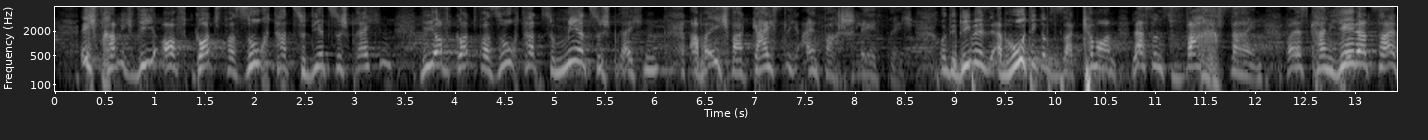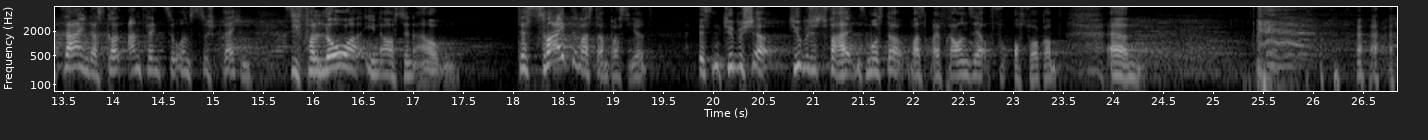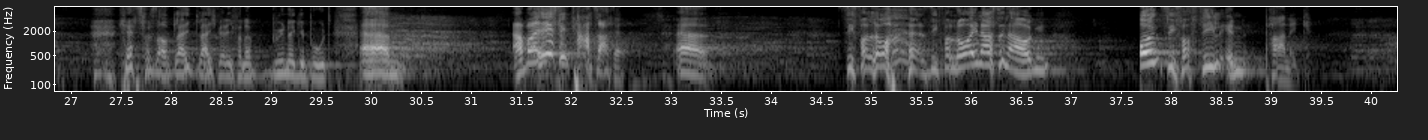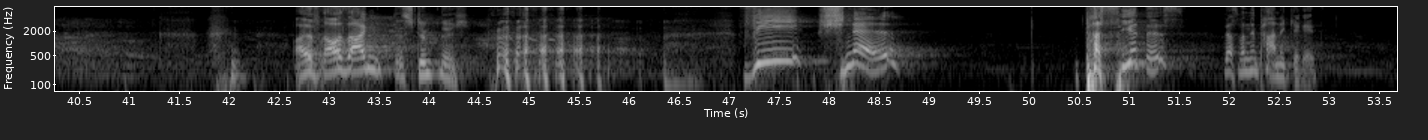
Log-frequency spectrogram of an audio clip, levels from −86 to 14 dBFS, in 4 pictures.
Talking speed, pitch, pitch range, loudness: 135 wpm, 245 Hz, 210-285 Hz, -30 LUFS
